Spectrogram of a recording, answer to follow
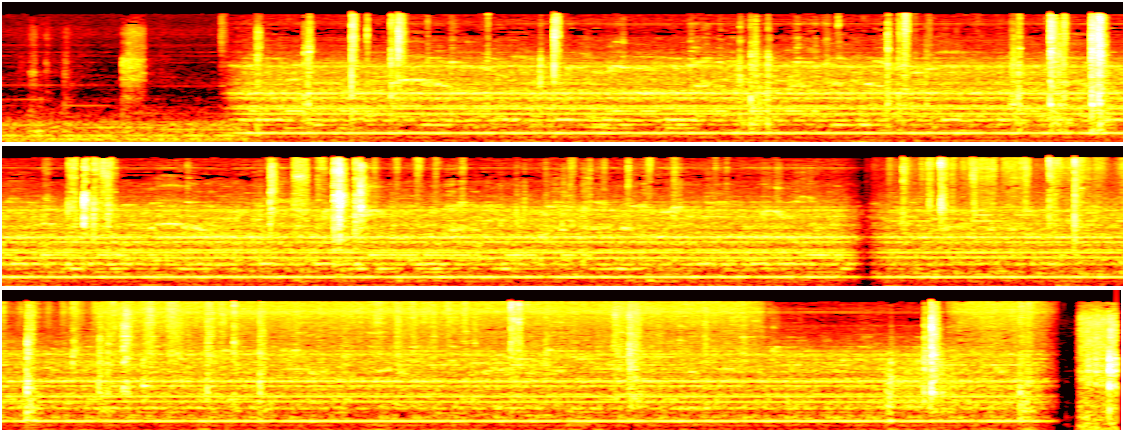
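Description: Chicken frying in olive oil in an aluminium frying pan, crackling with scattered sharp pops. A steady droning hum with overtones starts about a second in and runs beneath it.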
